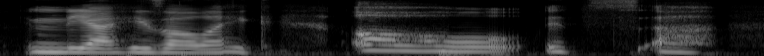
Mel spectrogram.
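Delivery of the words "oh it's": put-on stuttering, stammering delivery. Retelling how a man on the show answered: imitating stuttering. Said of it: "stuttering, like, for a minute long".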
